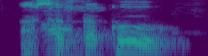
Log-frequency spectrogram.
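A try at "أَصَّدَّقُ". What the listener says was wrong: আসসাদ্দাকু, দুইটাই কিন্তু ডাবল, আসসাদ্দাকু। আসসাদ্দাকু নাসাদ্দাকু। বুঝতে পারছেন কিভাবে পরিবর্তনটা হয়েছে? না, স্পেশাল না, মানে এটা কোরআনে প্রচুর ব্যবহার আছে। কোরআনে পড়ছেন না ইত্তাইয়ারা, এই যে মূল শব্দটা কি? তাতাইয়ারা, তাতাইয়ারা থেকে হয়ে যায় ইত্তাইয়ারা। কিভাবে হয়?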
